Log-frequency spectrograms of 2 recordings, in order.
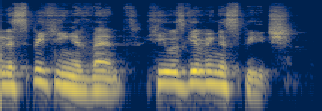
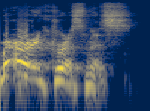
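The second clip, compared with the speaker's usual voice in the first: mock loud shout, emphatic, pointed but contained; 4 semitones higher than usual. Retelling how an old guy behind answered the desk person: imitating a loud shout. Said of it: "this old guy behind me loudly".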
